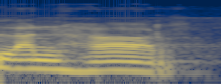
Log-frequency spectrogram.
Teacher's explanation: al-anhar dibaca an-naql. Jadi lanhar.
